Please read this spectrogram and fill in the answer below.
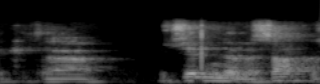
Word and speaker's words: Qatar: I know you heard me saying it correctly, Qatar, which didn't have a soccer stadium, but it got the World Cup.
